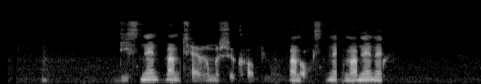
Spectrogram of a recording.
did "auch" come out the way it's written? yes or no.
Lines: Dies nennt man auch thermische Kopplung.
no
